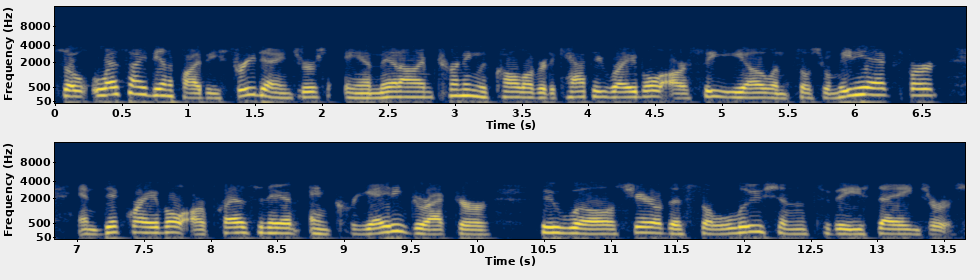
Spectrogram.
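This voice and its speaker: Hoarse woman hosting a webinar over the phone. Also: sits low, moderate pace, no room sound. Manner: reads from a script in an earnest, encouraging tone. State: sore throat, slightly raspy. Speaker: webinar host from a business development team. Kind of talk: scripted webinar presentation. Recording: tinny, dry phone-line audio.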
